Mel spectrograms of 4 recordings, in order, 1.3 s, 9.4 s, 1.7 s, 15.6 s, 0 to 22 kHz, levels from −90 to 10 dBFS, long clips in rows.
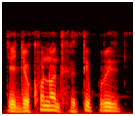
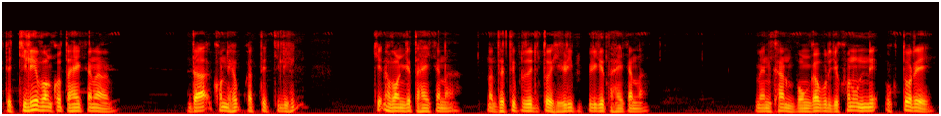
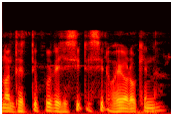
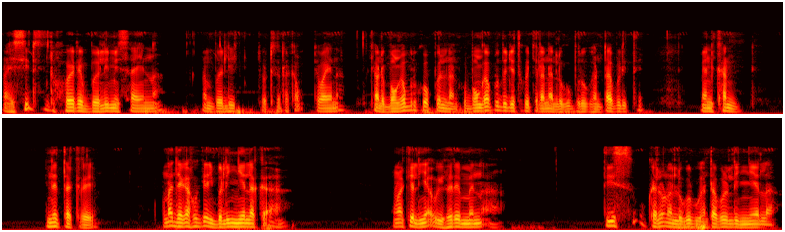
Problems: constant background noise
